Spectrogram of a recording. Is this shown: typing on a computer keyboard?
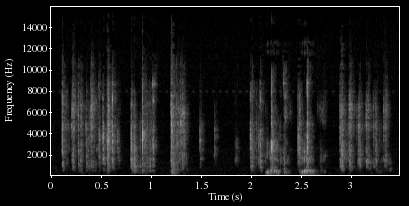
yes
